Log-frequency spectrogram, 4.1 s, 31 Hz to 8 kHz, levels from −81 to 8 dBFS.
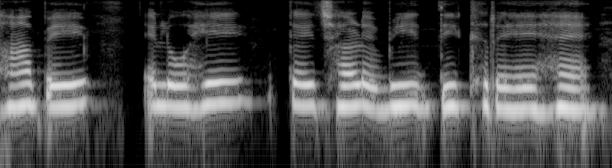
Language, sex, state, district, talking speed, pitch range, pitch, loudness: Hindi, female, Jharkhand, Deoghar, 145 wpm, 230-250 Hz, 240 Hz, -12 LUFS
